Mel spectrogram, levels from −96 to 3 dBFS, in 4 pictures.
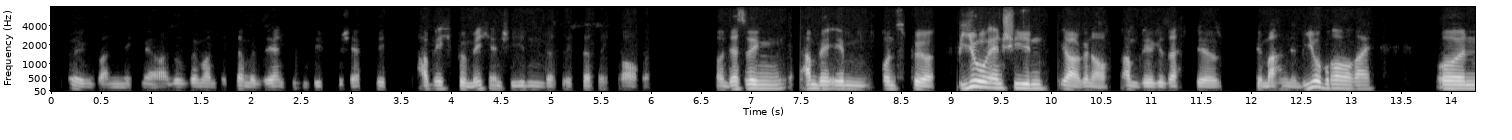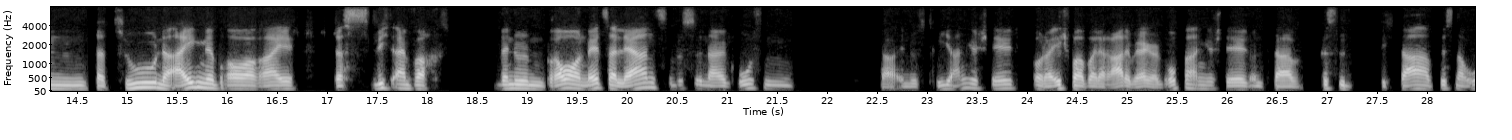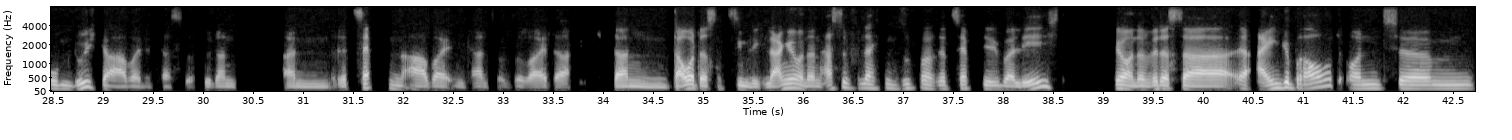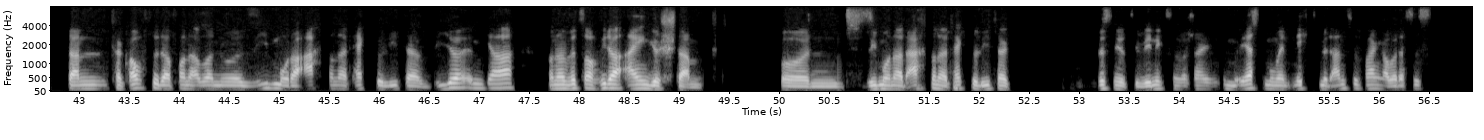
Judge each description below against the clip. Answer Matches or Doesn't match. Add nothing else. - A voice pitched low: Matches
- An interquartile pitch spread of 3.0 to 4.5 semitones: Matches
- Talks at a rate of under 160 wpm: Doesn't match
